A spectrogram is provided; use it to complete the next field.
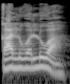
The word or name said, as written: kalwalwa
